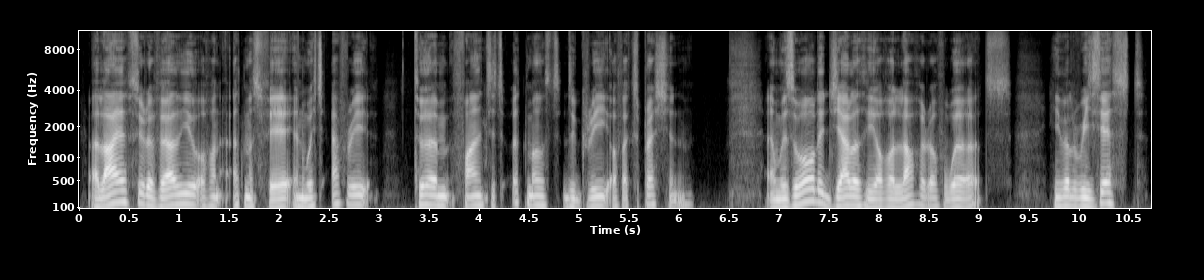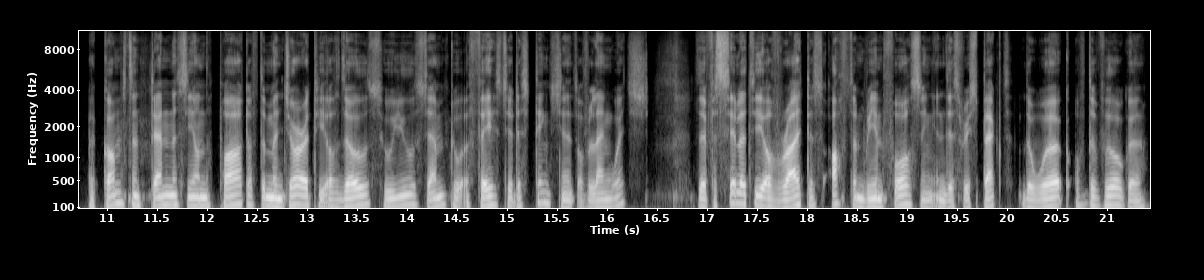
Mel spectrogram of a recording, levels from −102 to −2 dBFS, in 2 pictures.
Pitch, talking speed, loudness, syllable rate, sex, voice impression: 120 Hz, 180 wpm, -22 LUFS, 5.5 syllables/s, male, masculine, adult-like, tensed, slightly powerful, slightly bright, clear, calm, friendly, slightly reassuring, kind, modest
